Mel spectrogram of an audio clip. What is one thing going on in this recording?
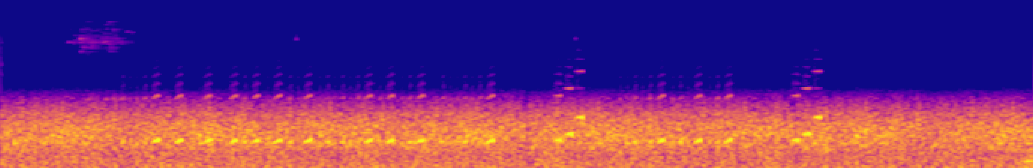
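Soft game text blips tick quickly as a message scrolls.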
